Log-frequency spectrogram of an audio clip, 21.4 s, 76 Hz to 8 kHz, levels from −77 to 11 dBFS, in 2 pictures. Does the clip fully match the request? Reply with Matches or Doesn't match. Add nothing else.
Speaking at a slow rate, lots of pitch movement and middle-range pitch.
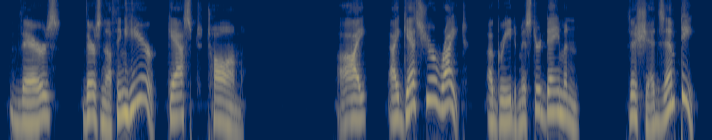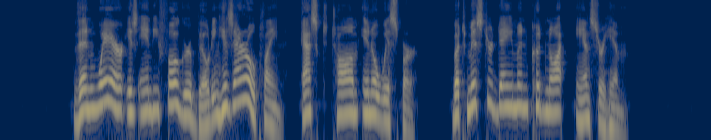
Matches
